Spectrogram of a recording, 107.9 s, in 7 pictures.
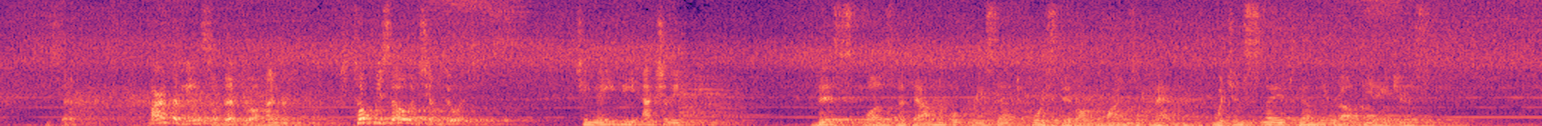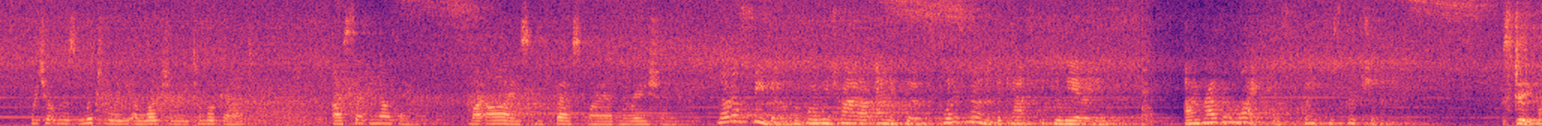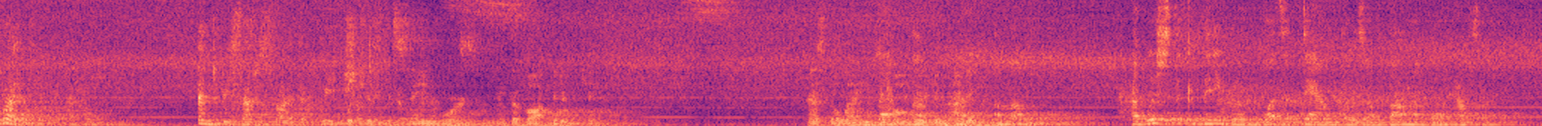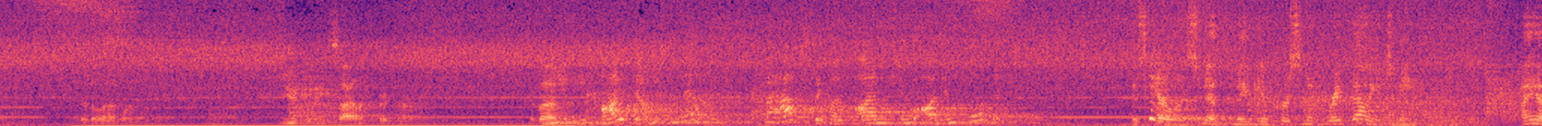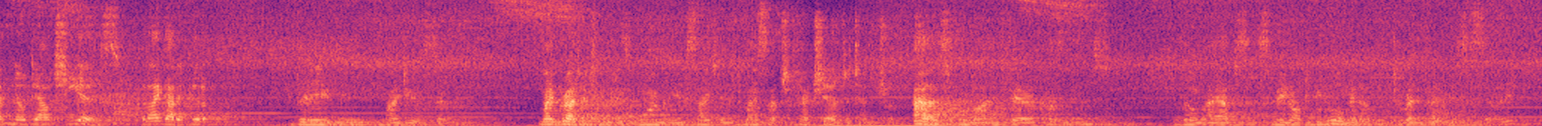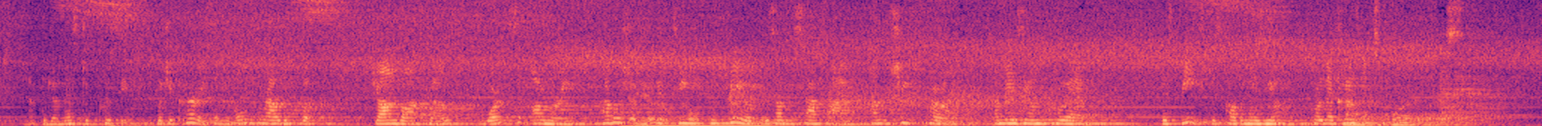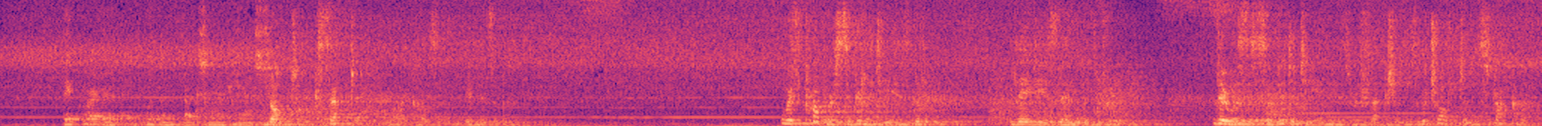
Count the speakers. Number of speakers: ten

